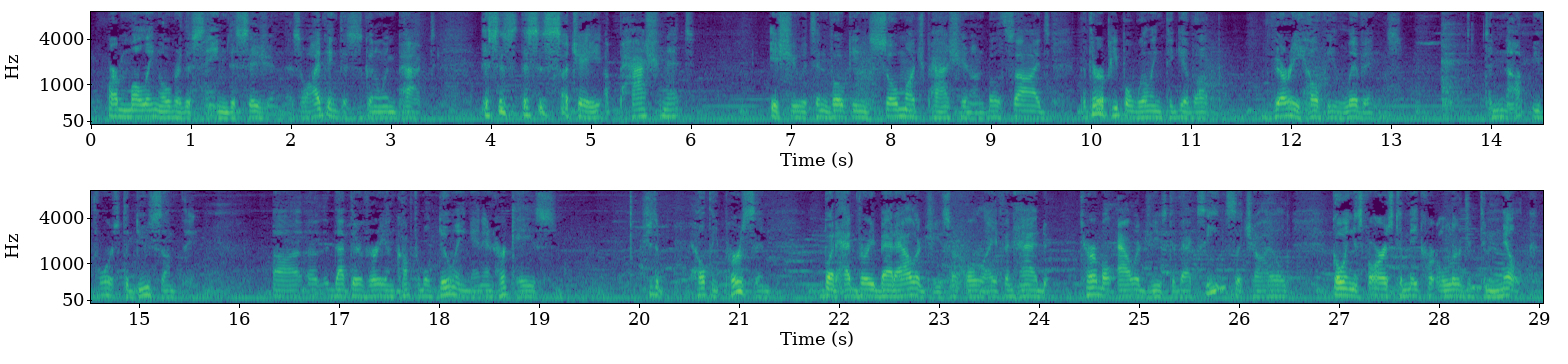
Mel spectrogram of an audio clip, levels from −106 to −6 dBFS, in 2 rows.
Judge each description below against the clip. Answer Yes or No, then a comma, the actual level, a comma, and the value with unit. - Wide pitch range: No, average, 3.3 semitones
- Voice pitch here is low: Yes, low, 115 Hz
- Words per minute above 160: Yes, average, 185 wpm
